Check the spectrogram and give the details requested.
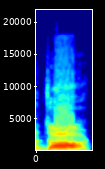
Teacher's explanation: और आ बोलते समय मुंह क्या खुलता है? पूरा। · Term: विवृत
